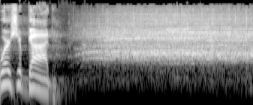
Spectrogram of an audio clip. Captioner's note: applause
